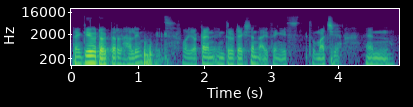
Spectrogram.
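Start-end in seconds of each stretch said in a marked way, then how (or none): none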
